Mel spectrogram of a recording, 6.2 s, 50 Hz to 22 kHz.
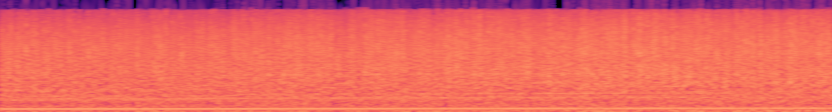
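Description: The engine of a Formula Renault 2.0 race car drones at high revs, its pitch holding steady.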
